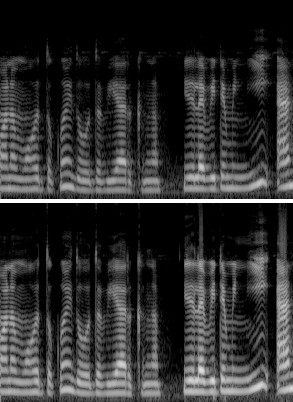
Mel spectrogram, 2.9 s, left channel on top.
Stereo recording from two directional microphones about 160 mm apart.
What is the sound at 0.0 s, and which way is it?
A woman's voice, 30° right (ahead or behind).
